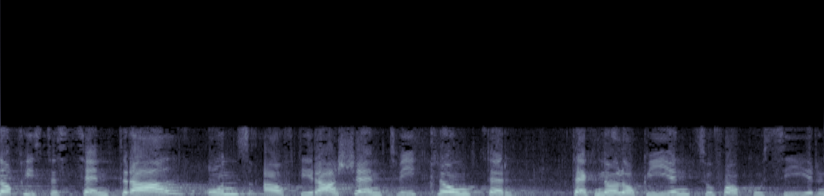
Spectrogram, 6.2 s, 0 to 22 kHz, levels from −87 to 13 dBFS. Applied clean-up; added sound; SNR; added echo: none; none; none; none.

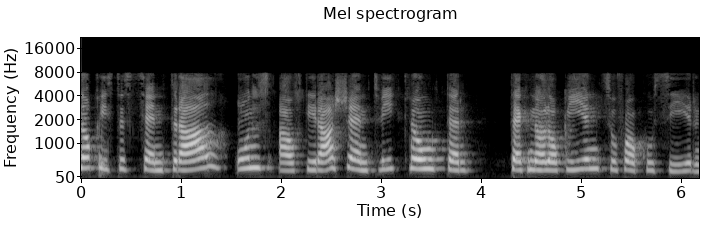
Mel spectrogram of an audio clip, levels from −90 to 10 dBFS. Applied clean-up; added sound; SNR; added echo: neural mask model DeepFilterNet 3.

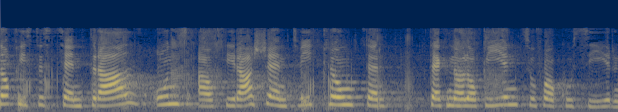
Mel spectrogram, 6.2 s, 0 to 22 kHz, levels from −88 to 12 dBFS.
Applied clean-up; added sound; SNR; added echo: none; Fart; 18 dB; none.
